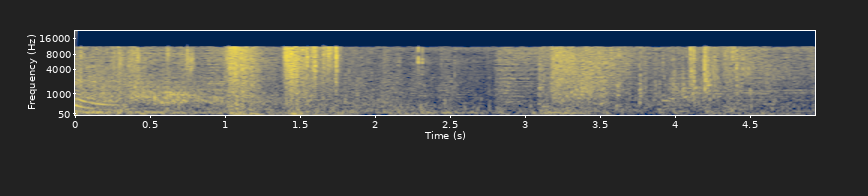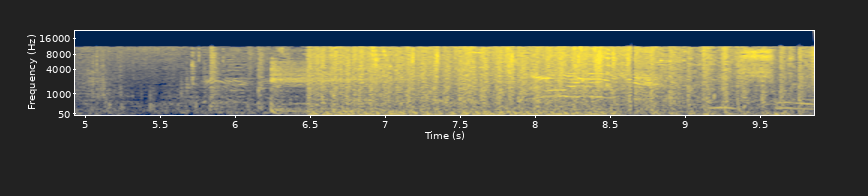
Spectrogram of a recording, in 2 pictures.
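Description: Video game gunfire, a rapid automatic rattle with crashing impacts, loud and sustained throughout. The shooting swells to its heaviest in the final few seconds and carries on without pause.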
